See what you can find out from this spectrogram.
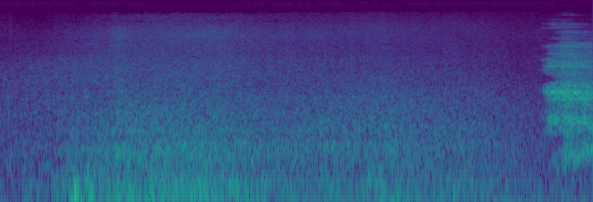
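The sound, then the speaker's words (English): Steady surf washes and rumbles continuously, a broad hiss of breaking waves with some wind buffeting, swelling louder near the end. No voices. “We can listen to the sounds of the sea in the background.”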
